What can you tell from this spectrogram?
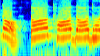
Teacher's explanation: त वर्ण का उच्चारण स्थान यहाँ पर है दंत्य। तो दंत्य से हमारे त थ द ध जो आते हैं उसका जो उच्चारण स्थान होगा दंत्य होगा।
